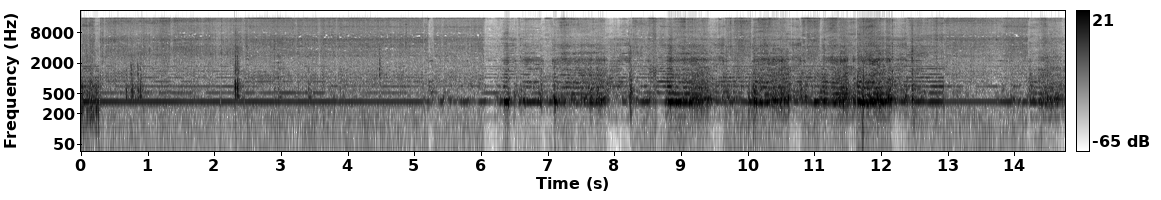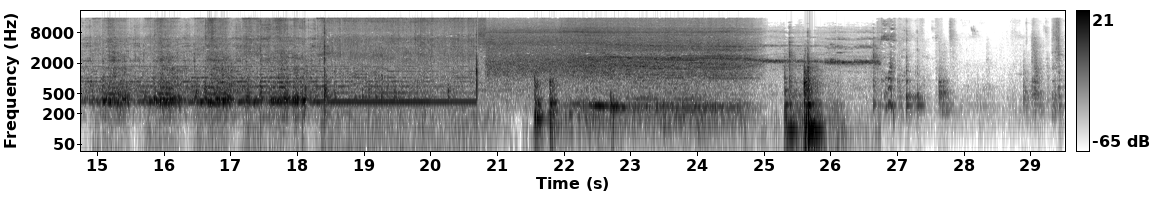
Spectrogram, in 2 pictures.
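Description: MK361A hollow-chisel mortising machine running with a steady hum while its square chisel is plunged again and again into pine, with short knocks as it bites. The hum stops about three-quarters of the way through.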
